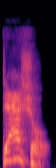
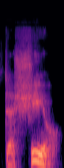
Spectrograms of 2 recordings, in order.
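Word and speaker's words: Dashiell: both dashel Hammond but dashel with that hard emphasis on the dash is is really not working it's dasi which is French and um you know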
